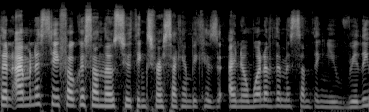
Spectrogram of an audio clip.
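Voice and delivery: rushed, very fast run-on speech.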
